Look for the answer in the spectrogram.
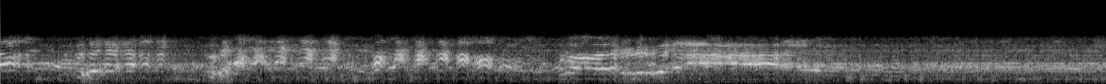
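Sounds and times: voice crying out: 5.9s - 8.3s.

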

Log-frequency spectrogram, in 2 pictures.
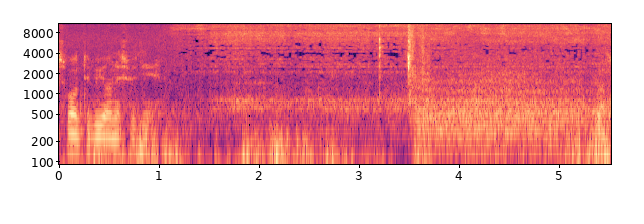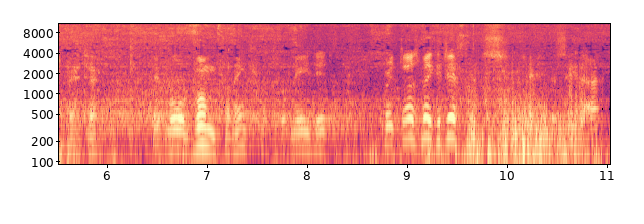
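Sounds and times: gas burner flame rushing: 1.1s - 11.0s
gas igniting with a pop: 1.1s - 11.0s.

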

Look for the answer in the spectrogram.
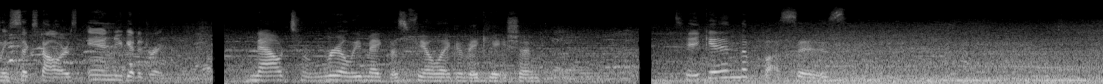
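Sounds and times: vehicle engines humming: 6.6s - 11.0s.

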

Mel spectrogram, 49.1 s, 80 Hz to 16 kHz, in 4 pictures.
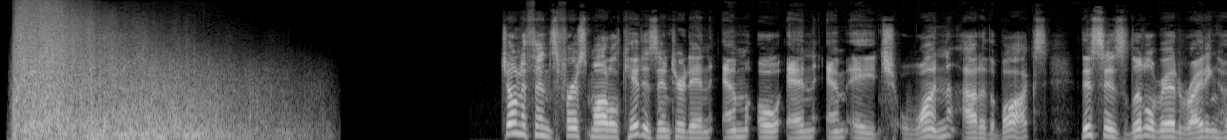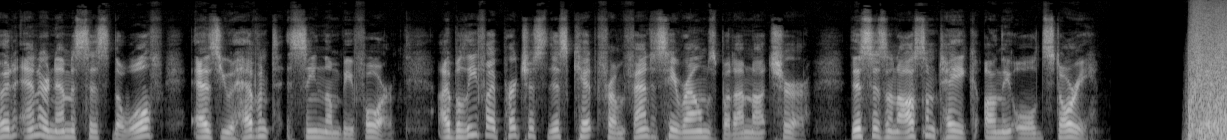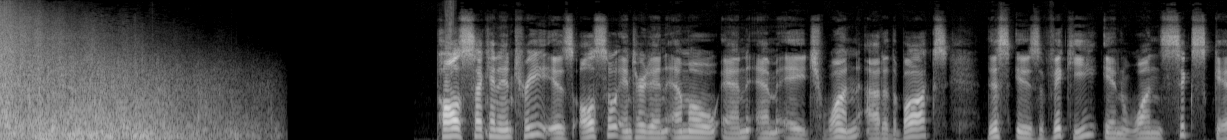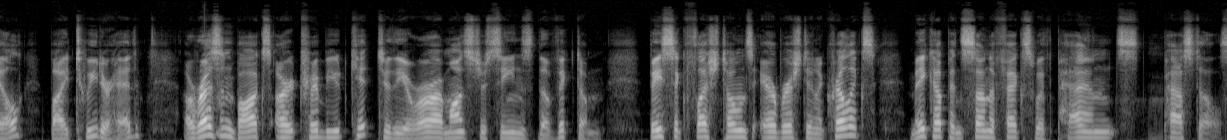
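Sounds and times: rumbling explosion boom: 0.1s - 3.4s, 24.2s - 27.4s.

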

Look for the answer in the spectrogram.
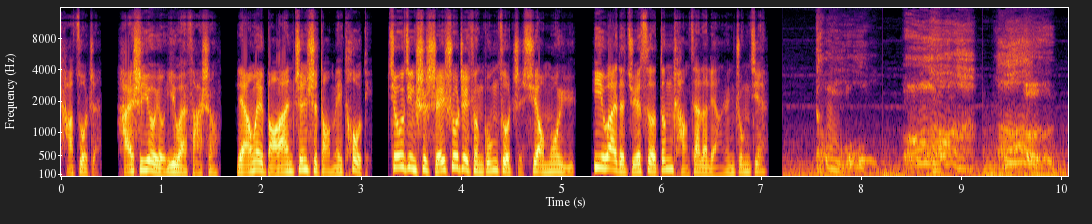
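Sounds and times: men groaning in shock: 7.6s - 10.0s.

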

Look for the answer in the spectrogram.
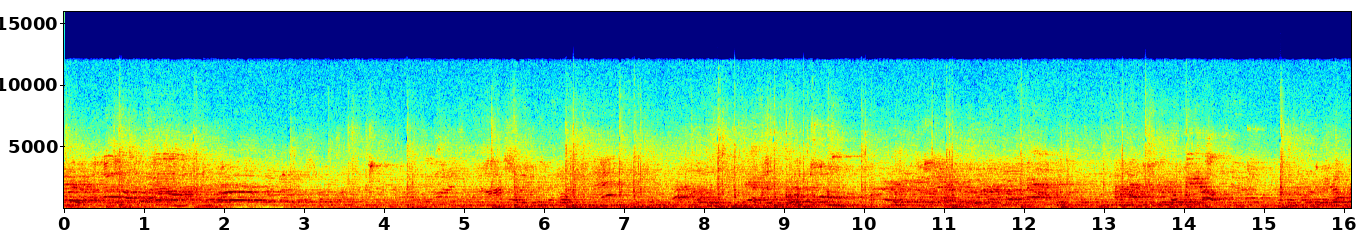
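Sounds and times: chatter of many voices: 0.0s - 16.0s
basketballs bouncing on wooden floor: 5.3s - 7.4s.

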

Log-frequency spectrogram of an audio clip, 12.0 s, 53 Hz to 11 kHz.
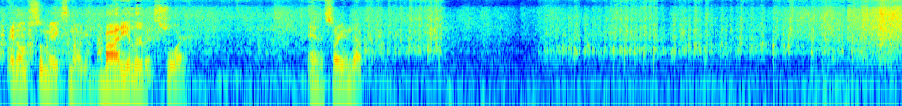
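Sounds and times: brush scrubbing on canvas: 0.0s - 12.0s.

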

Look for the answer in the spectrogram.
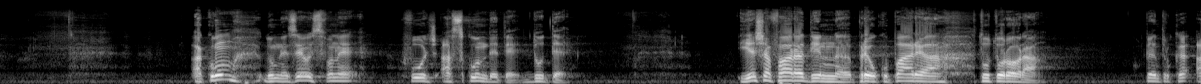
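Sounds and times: man speaking: 1.9s - 5.8s, 7.4s - 10.6s, 11.4s - 12.0s.

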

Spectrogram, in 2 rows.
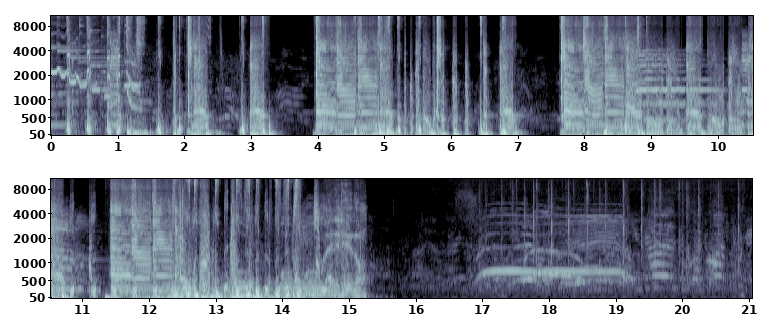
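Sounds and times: beat: 0.0s - 3.4s, 4.0s - 14.9s
turntable scratching: 0.0s - 3.4s, 4.0s - 15.3s.

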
